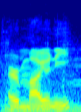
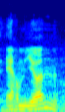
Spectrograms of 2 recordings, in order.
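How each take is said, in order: First: The name imitates the English speakers' pronunciation. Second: The name is said in the speaker's own reading pronunciation. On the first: This is how English speakers say it. "it sounds like they say Hermione" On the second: This is how the speaker hears it when reading. "to me, she's Hermione"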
